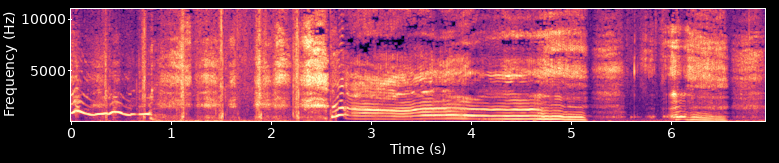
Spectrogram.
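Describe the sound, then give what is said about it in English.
A human voice, muffled through a horse mask, imitates a horse's neigh: wavering, whinnying vocal cries that rise and slide downward in pitch, fairly loud, with a long drawn-out wail in the middle and a final falling whinny. “Sounds like he's neighing.”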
